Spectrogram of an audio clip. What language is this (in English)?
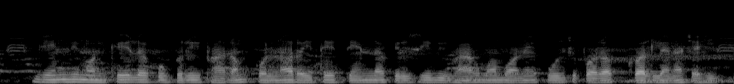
Chhattisgarhi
